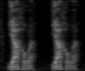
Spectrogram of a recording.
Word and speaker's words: Yahowah: to face and appear with the appearance of, Yahowah, the proper pronunciation of the name of Eloah, God as directed in his Torah, teaching regarding his Haya.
